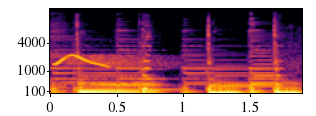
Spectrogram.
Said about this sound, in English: Someone's whistling. One's whistling.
